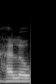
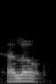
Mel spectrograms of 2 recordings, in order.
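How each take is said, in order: First: It is said in a normal, clear voice. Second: It is said in a disturbing, blurry echo voice.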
